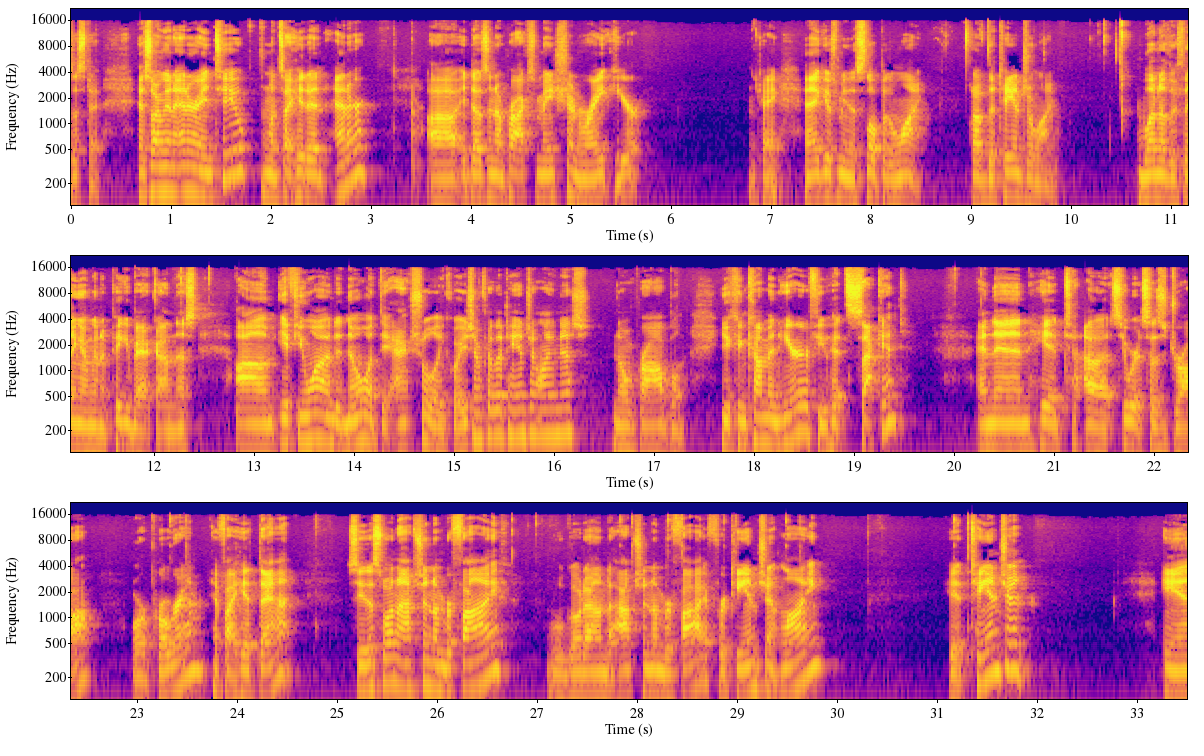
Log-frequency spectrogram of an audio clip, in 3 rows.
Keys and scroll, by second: 1.9 Return, 24.8 *, 28.0 Down, 28.5 Down, 29.0 Down, 29.6 Down, 31.3 Return.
